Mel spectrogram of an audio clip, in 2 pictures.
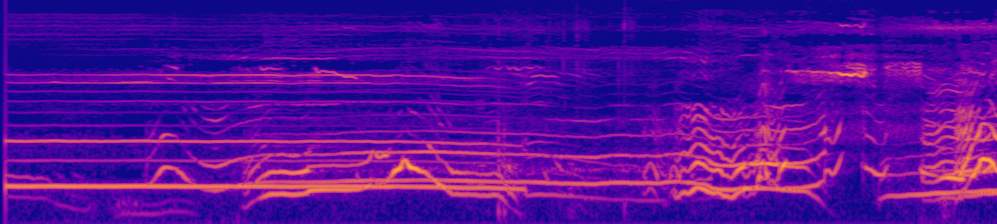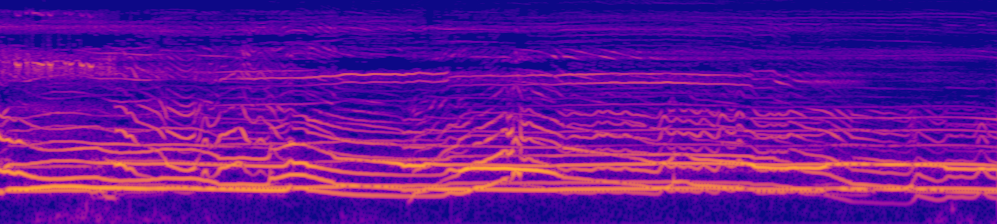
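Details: A pack of European gray wolves (Canis lupus) in Norway howl together in long, sliding, overlapping tones that rise and waver into a chorus, a woman howling alongside them.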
